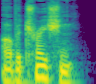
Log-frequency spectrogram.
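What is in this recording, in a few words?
"arbitration", British English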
